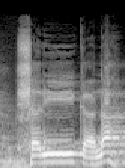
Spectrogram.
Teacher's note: لہ میں آخر میں ہا نکالنا ہے اور وقف کر دینا ہے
